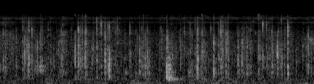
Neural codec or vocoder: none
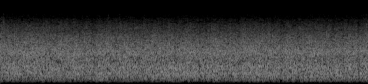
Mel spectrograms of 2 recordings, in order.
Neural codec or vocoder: none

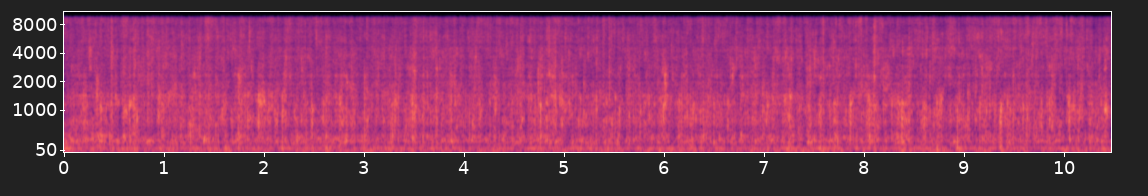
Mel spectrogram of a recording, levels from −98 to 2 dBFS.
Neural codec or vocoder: codec, HILCodec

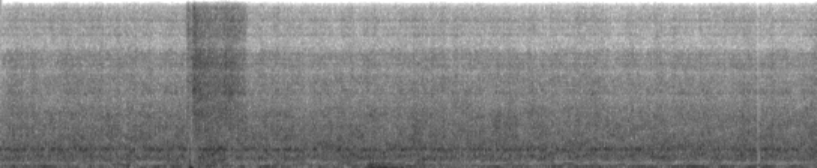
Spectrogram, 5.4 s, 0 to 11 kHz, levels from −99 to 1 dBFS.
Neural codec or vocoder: codec, HILCodec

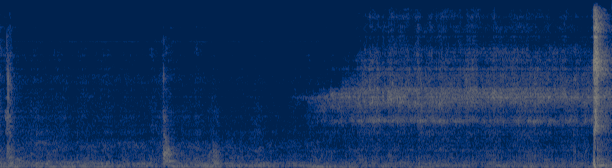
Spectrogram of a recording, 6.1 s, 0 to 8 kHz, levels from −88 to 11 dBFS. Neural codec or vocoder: codec, HILCodec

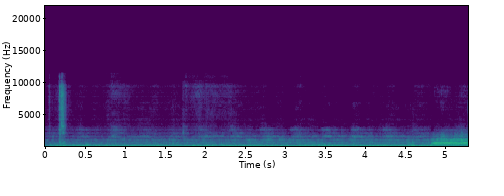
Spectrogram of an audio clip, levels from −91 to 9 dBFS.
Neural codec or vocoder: codec, HILCodec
